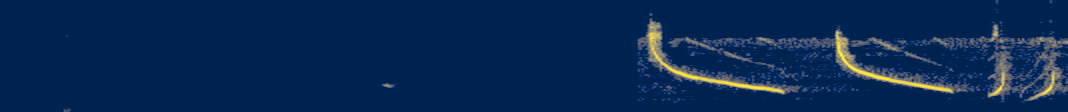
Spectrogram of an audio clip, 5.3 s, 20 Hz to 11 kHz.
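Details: Northern cardinal song: two long, clear whistles sliding steeply down from high to mid pitch, then quick short slurred notes, over a faint steady hiss; likened to a mechanical 1980s laser gun.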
